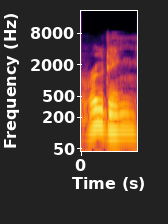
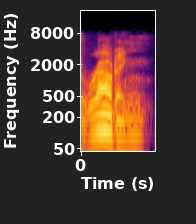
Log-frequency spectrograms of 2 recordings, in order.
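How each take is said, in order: First: Routing is said with the telephone-industry vowel. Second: Routing is said with the narrator's different vowel. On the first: This is the usage among phone people. The speaker calls it right. "the former pronunciation is what's used" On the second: This is how the narrator said it. The speaker calls it wrong. "he pronounced routing"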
